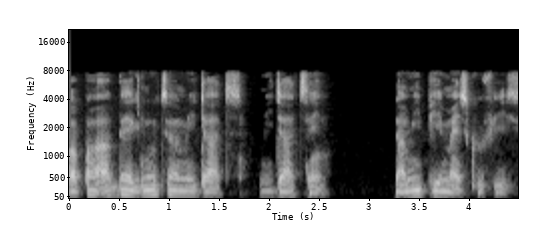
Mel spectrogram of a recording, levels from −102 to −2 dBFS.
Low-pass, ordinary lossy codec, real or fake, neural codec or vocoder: none; none; real; none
